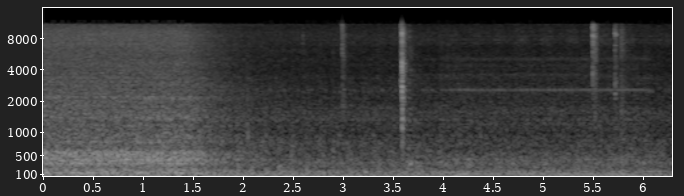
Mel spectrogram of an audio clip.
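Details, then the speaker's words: Daihatsu Taruna AC blower: compressor hums, but blower speeds 1 and 2 give no air at all and only speed 3 works, worsened by previous tampering. Air rush drops out, switch clicks, then only a low motor hum; failed blower resistor. "Nah, nomor 2 ini nggak ada angin ya, nggak ada angin sama sekali ya."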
